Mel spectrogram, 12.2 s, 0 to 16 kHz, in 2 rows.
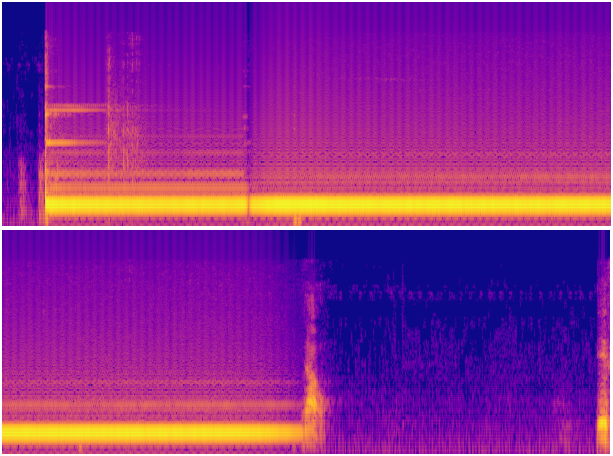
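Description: A 256 Hz tuning fork is struck and rings with a strong steady tone; its higher overtones fade within about two seconds. It is being used to drive an identical 256 Hz fork into resonance. The ringing stops abruptly about nine seconds in.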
